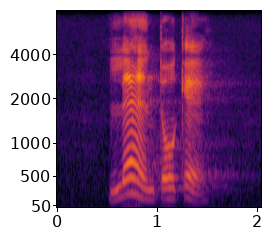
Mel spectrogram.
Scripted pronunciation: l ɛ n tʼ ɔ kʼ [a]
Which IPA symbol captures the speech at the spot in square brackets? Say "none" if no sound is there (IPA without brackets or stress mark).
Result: ɛ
